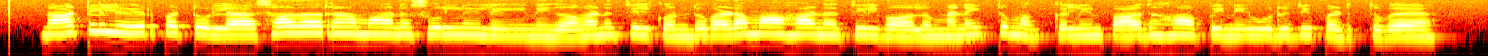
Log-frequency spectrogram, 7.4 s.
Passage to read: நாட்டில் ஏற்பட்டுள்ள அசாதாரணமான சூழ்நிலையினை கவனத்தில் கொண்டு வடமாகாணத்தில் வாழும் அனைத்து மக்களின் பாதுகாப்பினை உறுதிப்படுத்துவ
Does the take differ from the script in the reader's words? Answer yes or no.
no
